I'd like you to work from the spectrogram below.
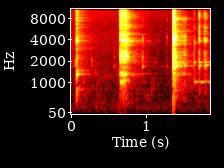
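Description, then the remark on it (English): Glasses clink together in a toast to a 13th anniversary, three bright, ringing chimes spaced about half a second apart, followed by a softer fourth tap, clear with no talking. “So cheers, everyone. Cheers. Cheers.”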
